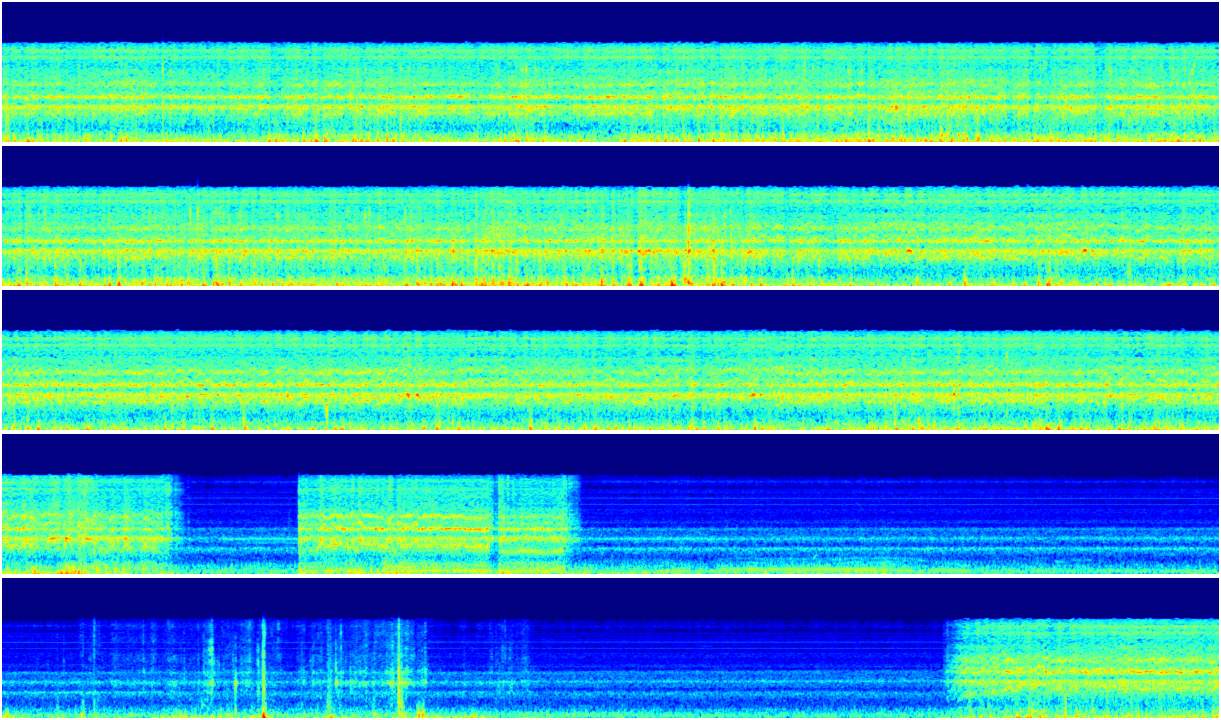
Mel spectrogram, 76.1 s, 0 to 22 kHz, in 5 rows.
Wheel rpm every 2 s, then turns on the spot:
200, 200, 200, 190, 190, 200, 200, 200, 190, 200, 210, 210, 210, 200, 200, 200, 190, 190, 200, 190, 200, 200, 190, 210, 60, 210, 90, 0, 0, 0, 0, 0, 0, 0, 0, 0, 90, 190.
none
